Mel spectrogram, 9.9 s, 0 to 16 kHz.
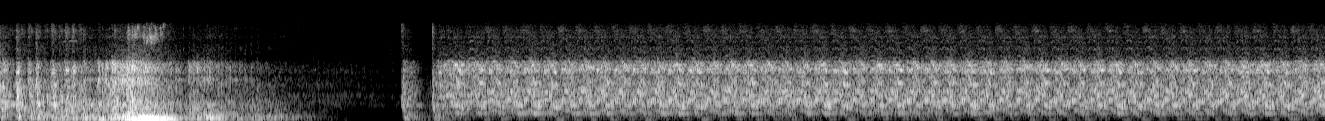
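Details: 1985 Ford F250 6.9 IDI diesel, 4-speed manual, stone cold at -17°C after sitting 4–5 days near -27°C with no anti-gel added: cranks steadily but never catches or speeds up; gelled fuel starving the engine.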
